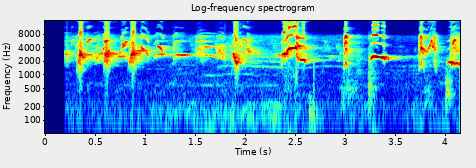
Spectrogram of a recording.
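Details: Oriental magpie-robins (ringed birds) dueling in song competition: rapid bright whistled phrases, harsh chirps and clear sustained whistles in short bursts about every half second.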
